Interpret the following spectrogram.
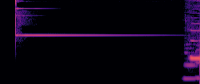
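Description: A single high bell-like ding rings out of silence and fades away over about a second and a half. Music with flute comes in near the end.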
